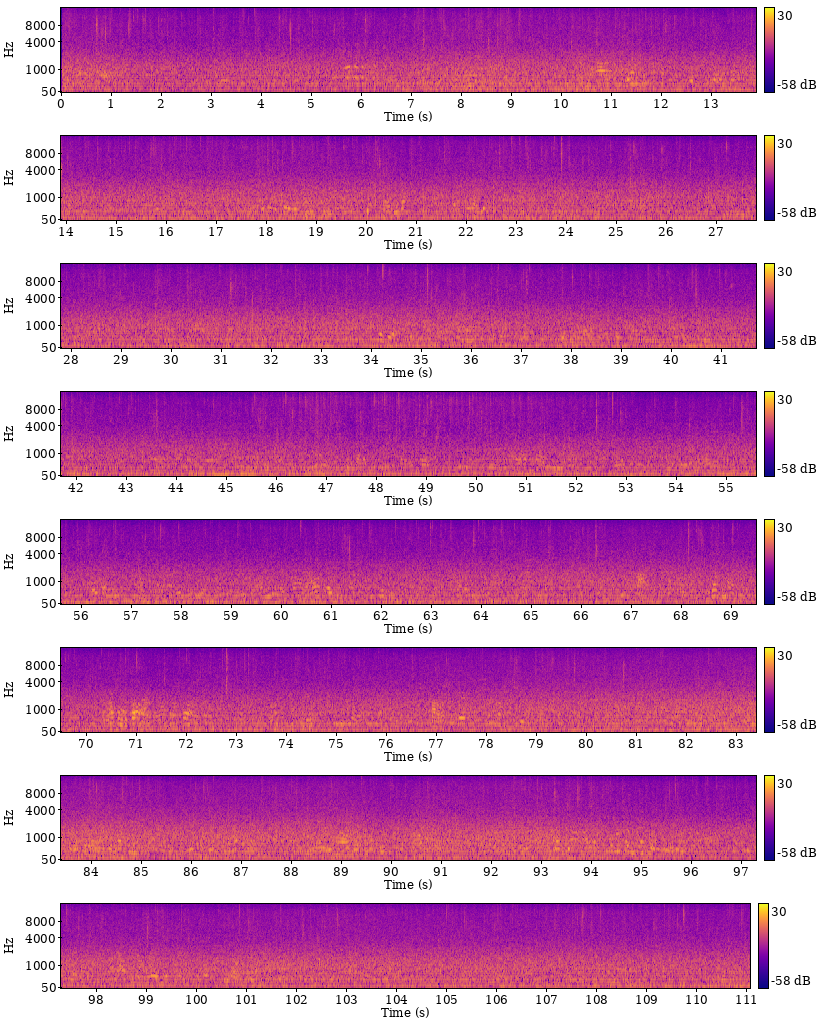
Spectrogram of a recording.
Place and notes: Zadar, Gradska uprava zadar, Kroatien - Rain
Strong rain and snippets of conversations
